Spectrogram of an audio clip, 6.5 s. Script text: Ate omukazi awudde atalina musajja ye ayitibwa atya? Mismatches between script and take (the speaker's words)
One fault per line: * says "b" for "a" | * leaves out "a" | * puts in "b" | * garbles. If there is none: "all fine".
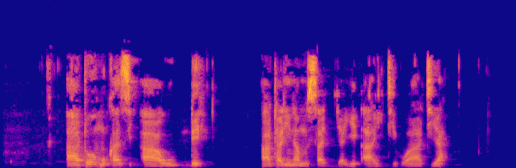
all fine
